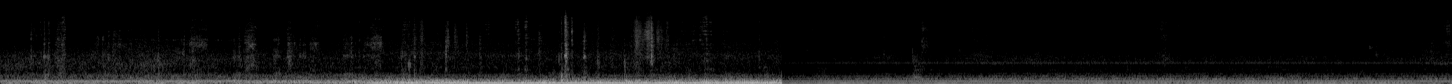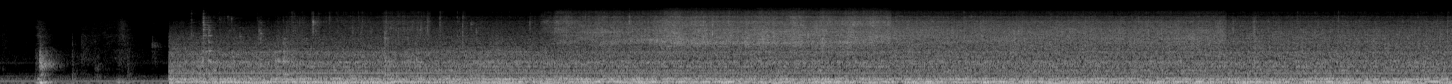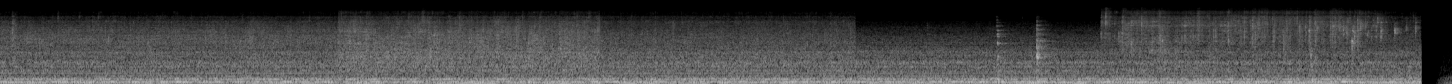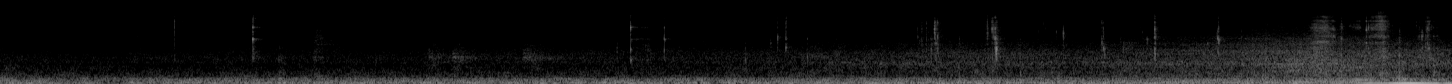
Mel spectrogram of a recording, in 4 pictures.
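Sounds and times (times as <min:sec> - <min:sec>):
low fan-like hum: 0:00.0 - 0:58.0
meat sizzling in a frying pan: 0:17.2 - 0:37.6, 0:40.1 - 0:43.2.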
